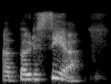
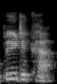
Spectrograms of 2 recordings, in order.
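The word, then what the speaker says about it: Boudica: at the people like bodacia um or boudicca you know the same person different pronunciations you look at these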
